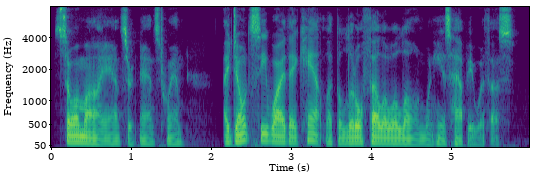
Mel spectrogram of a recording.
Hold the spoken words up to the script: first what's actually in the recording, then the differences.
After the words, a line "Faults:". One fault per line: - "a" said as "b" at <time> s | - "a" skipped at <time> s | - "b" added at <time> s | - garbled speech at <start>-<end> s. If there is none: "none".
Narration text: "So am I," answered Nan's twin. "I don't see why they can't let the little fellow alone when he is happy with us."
"So am I," answered Nan's twin. "I don't see why they can't let the little fellow alone when he is happy with us."
Faults:
none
